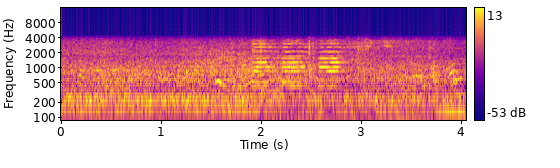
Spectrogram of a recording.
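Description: A vehicle horn gives three quick toots about two seconds in, over the steady low rumble of the Mercedes taxi's engine and road noise heard from inside the cabin.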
